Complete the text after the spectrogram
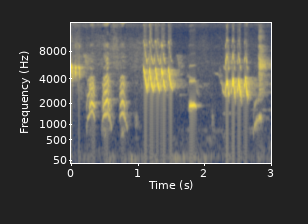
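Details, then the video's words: Short burst from an Asian pied starling: three separate stacked chirps, then a fast rattled series of high notes, a brief whistle and another quick trill, over a quiet background. "MASTERAN BURUNG JALAK SUREN SUPER GACOR PALING DICARI"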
